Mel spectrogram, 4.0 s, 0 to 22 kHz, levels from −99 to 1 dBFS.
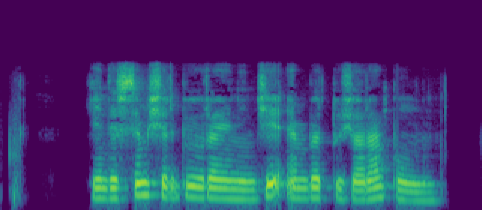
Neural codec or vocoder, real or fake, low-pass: none; real; 7.2 kHz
